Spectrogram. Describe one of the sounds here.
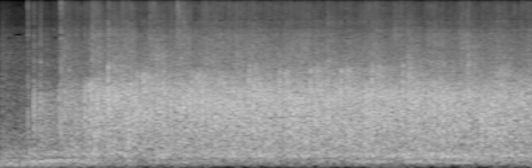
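A man's footsteps tap rhythmically on a stone floor in a large echoing hall.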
